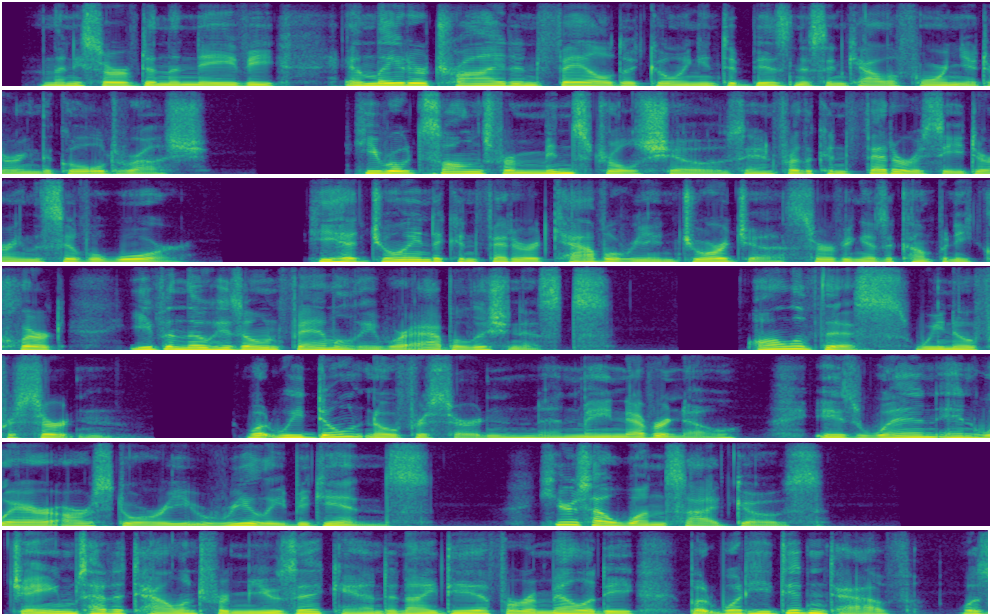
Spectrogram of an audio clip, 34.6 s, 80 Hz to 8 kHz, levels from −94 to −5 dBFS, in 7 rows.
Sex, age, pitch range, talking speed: male, 40-59, 115-150 Hz, 180 wpm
